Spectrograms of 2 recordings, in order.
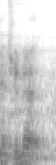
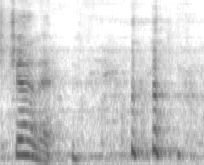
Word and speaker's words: Janet: know but it's like what an extra n will do to your name it's jen yeah jeanette you said jeanette it's janet well i'm not good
